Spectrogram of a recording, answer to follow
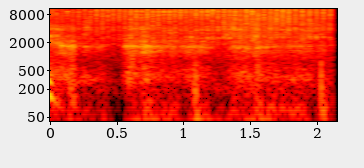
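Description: Mountain bike rolling along a dirt trail: steady tyre and frame noise with a few light knocks and rattles.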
